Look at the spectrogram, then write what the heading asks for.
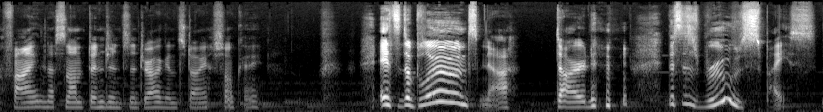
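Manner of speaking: normal talking voice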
